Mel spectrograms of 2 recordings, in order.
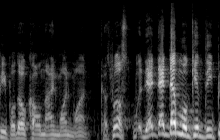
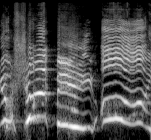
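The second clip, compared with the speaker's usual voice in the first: put-on shocked disbelief, higher and louder; 6 dB louder than usual. Retelling how the man reacted when the cop shot him: imitating a shocked cry. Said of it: "He's so shocked".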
